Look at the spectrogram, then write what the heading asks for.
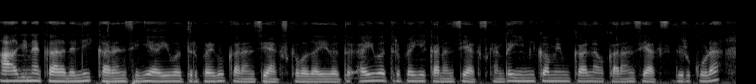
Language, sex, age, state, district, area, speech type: Kannada, male, 18-30, Karnataka, Chikkaballapur, rural, spontaneous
